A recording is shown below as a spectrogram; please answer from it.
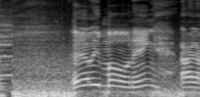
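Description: Car interior noise while driving: a steady low engine and road rumble inside the cabin, with a man's voice starting a little under a second in.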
